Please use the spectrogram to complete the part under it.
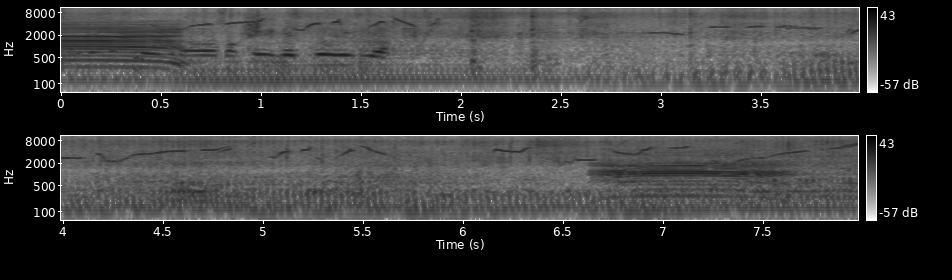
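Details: A wandering herd of tame cows searching for food. A loud moo breaks into a wavering tail at the opening, and a second moo comes near seven seconds. Busy bird twittering and a low rumble run between them.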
